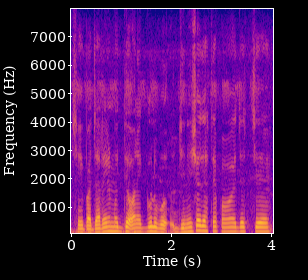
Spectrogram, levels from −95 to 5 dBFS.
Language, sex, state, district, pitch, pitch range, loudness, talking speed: Bengali, male, Assam, Hailakandi, 150 Hz, 135-155 Hz, -17 LUFS, 135 wpm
